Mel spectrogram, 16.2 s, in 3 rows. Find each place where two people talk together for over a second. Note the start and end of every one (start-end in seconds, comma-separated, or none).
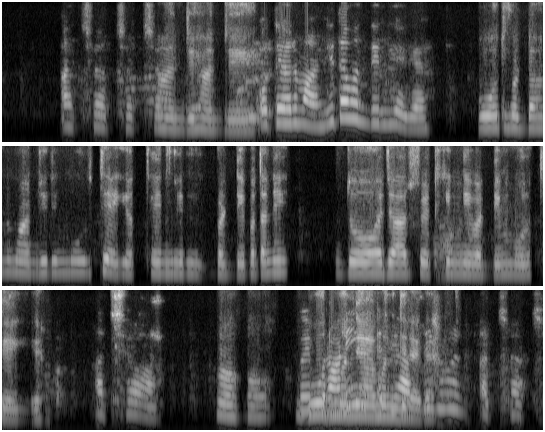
13.8-15.1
